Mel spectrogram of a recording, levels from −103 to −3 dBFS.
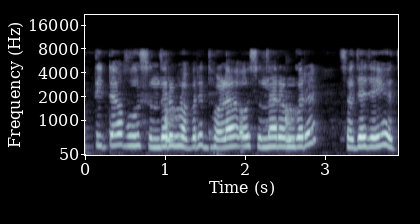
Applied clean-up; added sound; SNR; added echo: classical method WPE with log-MMSE.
